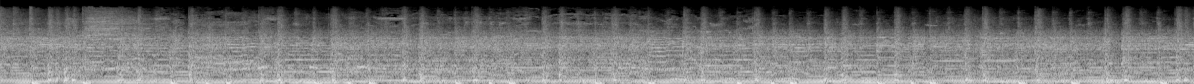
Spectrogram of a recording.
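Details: Loud, dense rock music fills the whole stretch, with heavy bass and drums and no animal voice standing out.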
